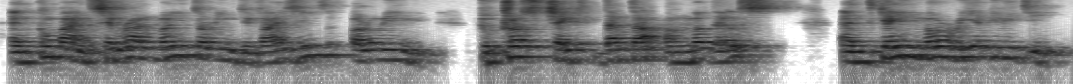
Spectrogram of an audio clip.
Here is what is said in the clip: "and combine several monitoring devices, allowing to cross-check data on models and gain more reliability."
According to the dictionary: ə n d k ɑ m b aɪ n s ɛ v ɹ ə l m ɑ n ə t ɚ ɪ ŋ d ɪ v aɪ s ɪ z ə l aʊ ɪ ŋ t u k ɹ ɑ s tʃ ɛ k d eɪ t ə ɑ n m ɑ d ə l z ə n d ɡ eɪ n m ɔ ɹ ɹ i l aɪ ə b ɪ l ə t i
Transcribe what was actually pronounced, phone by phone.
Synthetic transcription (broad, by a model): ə n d k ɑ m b aɪ n s ɛ v ɹ ə l m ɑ n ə t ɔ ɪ ŋ d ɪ v aɪ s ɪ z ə l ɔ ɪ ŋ t u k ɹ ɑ s tʃ ɛ k d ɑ t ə ɑ n m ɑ d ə l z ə n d ɡ eɪ n m ɔ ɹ ɹ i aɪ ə b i l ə t i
